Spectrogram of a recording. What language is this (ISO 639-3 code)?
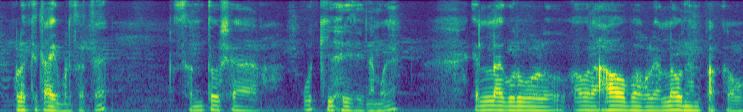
kan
